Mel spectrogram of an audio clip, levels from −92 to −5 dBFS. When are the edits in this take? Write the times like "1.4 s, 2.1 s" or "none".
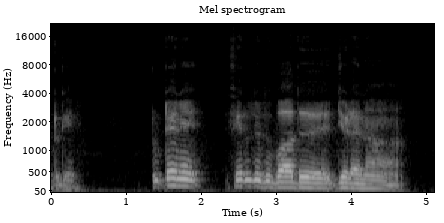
none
